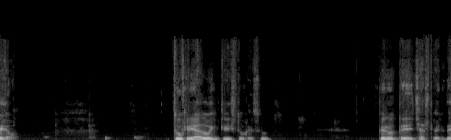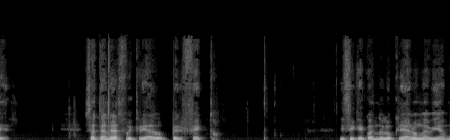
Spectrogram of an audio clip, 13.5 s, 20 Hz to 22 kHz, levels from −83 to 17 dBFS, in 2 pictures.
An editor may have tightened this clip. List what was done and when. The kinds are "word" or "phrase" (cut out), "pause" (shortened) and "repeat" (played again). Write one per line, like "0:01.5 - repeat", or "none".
0:02.8 - word
0:06.5 - word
